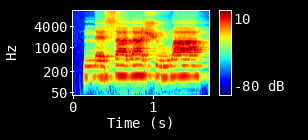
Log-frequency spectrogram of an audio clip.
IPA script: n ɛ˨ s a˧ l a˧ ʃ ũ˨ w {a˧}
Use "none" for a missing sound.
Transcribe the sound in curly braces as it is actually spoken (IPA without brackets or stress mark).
a˧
